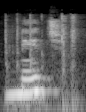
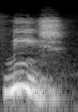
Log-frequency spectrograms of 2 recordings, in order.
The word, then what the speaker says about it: niche: There are two ways to say it. You could either pronounce it as niche, which rhymes with ditch, or you could say niche, that rhymes with leash. Both pronunciations are correct.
